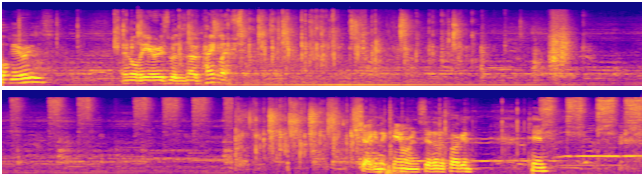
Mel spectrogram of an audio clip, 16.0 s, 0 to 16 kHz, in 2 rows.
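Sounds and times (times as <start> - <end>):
aerosol spray can hissing: 8.1 - 11.0, 14.7 - 16.0.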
